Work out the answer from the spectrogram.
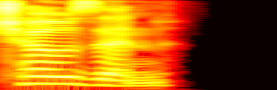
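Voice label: "chosen", American English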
